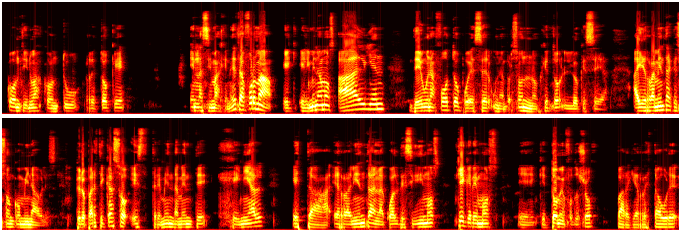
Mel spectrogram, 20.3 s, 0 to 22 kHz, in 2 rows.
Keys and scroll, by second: 2.9 ctrl+v.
